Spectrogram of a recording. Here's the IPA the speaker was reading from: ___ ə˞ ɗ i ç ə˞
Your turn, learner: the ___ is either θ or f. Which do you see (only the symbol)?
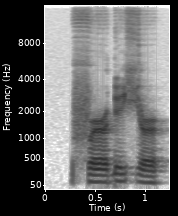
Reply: f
